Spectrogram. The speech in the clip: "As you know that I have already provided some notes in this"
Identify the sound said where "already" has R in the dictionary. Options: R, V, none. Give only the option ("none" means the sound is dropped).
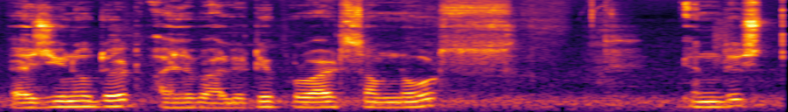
none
